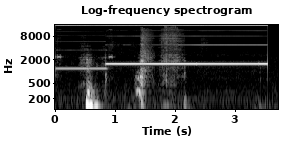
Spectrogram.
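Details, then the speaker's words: Double Dragon JAMMA arcade board with no sound; a 1.2 kHz signal-generator tone fed to the amplifier input: steady, clean mid-pitch tone through the speakers for about three seconds. Normal amplifier output; fault lies upstream in the sound circuitry. "okay so as you can hear the one point two kilo head signals our code to the speakers so the m50 working phone"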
